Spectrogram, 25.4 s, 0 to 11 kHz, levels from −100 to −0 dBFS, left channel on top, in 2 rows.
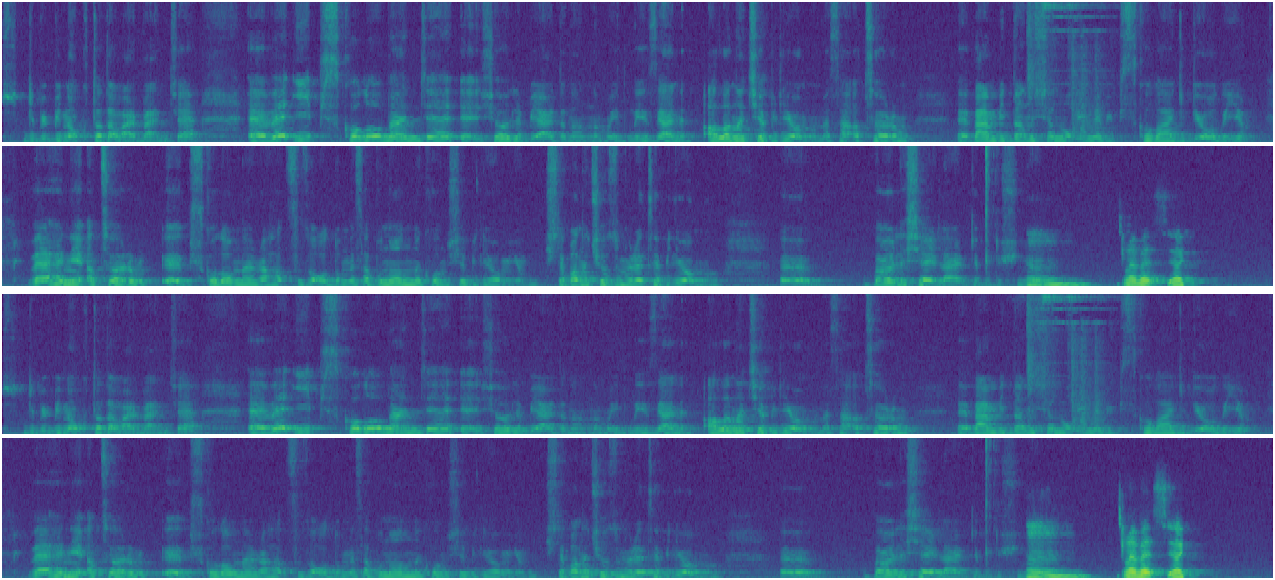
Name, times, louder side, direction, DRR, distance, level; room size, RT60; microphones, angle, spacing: voice 1, 0.0-20.9 21.4-23.3, left 2 dB, 20° left, 7 dB, 1.3 m, -40 dB
sound 1, 10.1-11.3, right 1 dB, 10° right, 1.3 m, -52 dB
voice 2, 22.9-23.6 23.9-24.5, right 5 dB, 50° right, 18 dB, 0.5 m, -26 dB
15.5 x 8.9 x 6.2 m, 0.66 s
head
